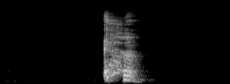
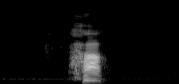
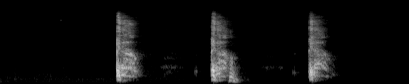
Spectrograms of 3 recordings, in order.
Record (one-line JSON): {"cough_length": "2.3 s", "cough_amplitude": 29628, "cough_signal_mean_std_ratio": 0.27, "exhalation_length": "1.8 s", "exhalation_amplitude": 30139, "exhalation_signal_mean_std_ratio": 0.22, "three_cough_length": "4.1 s", "three_cough_amplitude": 30128, "three_cough_signal_mean_std_ratio": 0.27, "survey_phase": "beta (2021-08-13 to 2022-03-07)", "age": "45-64", "gender": "Male", "wearing_mask": "No", "symptom_none": true, "smoker_status": "Never smoked", "respiratory_condition_asthma": false, "respiratory_condition_other": false, "recruitment_source": "REACT", "submission_delay": "1 day", "covid_test_result": "Negative", "covid_test_method": "RT-qPCR", "influenza_a_test_result": "Negative", "influenza_b_test_result": "Negative"}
